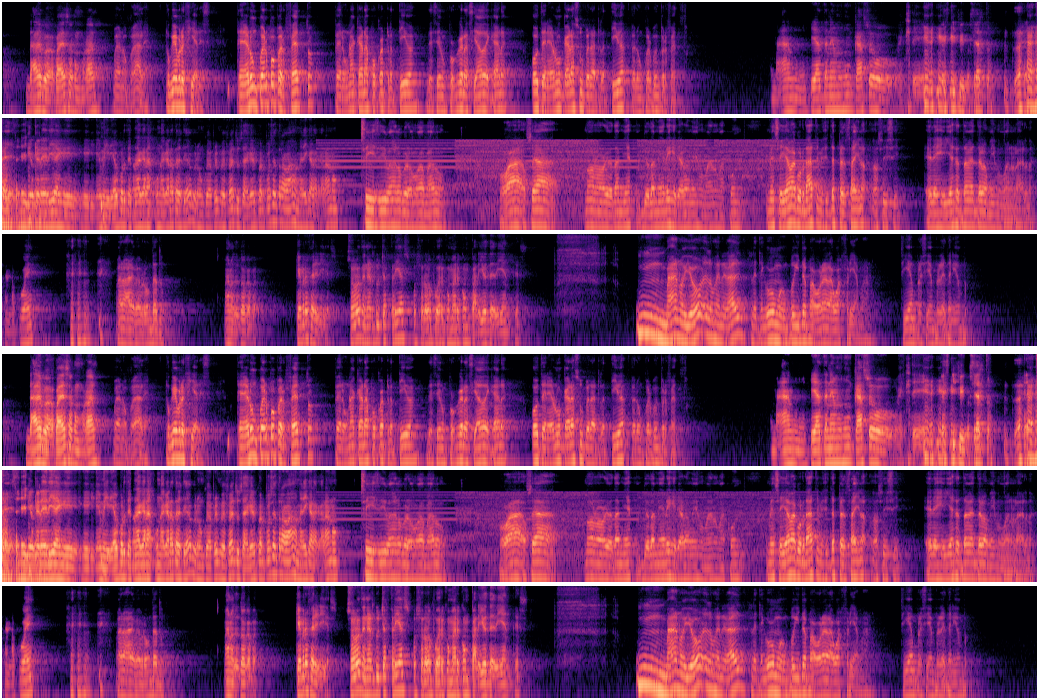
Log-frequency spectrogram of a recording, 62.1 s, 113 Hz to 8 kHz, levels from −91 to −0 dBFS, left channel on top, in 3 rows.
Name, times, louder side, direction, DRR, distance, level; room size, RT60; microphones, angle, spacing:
voice 1, 0.5-1.9 15.4-19.8 20.4-27.4 41.4-42.1 45.8-46.5 47.3-48.0 48.3-51.8, right 5 dB, 75° right, 0.6 m, -23 dB
voice 2, 2.2-2.9 3.3-4.1 4.7-6.2 6.7-10.1 10.6-13.5 18.1-19.1 20.0-21.5 22.7-22.8 27.9-29.6 30.6-31.8 32.3-35.5 36.0-38.6 39.1-41.3 42.8-44.6 52.5-53.3 54.1-58.8 59.4-60.7, right 1 dB, ahead, 0.6 m, -24 dB
sound 1, 27.0-37.0, left 5 dB, 65° left, 1.2 m, -42 dB
23.0 x 17.5 x 8.4 m
head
